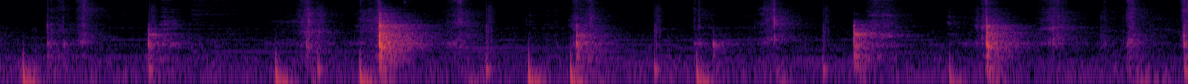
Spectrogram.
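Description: Celery stalks are chopped with a knife on a board for potato salad: a steady series of about a dozen distinct, moderately close chopping knocks with no speech.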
